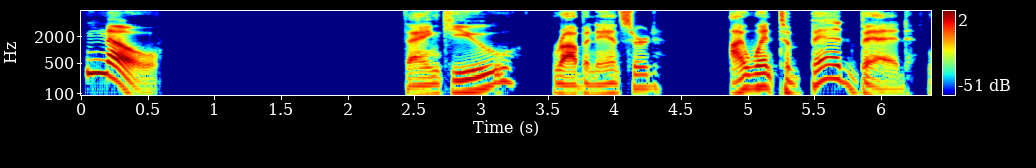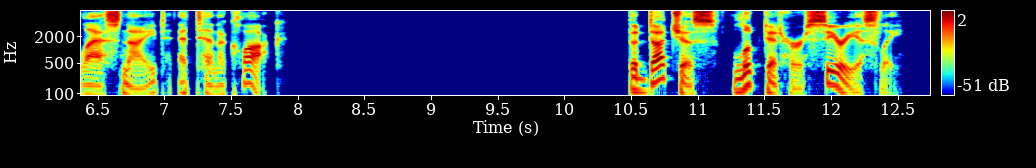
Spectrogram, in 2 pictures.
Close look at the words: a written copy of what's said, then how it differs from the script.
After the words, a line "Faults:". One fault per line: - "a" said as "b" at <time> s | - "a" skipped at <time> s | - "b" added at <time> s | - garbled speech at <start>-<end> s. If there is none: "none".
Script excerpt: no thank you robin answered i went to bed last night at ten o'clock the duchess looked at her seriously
no thank you robin answered i went to bed bed last night at ten o'clock the duchess looked at her seriously
Faults:
- "bed" added at 5.9 s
